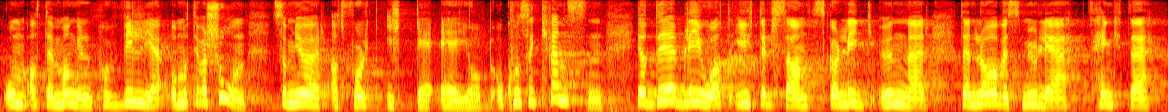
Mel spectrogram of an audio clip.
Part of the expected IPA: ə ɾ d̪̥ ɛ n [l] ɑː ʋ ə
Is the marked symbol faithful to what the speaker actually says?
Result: yes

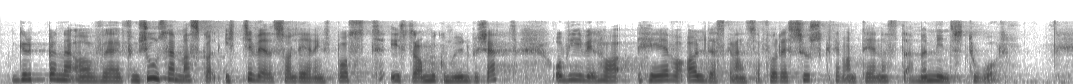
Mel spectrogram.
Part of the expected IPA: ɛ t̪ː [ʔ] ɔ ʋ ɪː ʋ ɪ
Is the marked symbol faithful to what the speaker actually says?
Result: yes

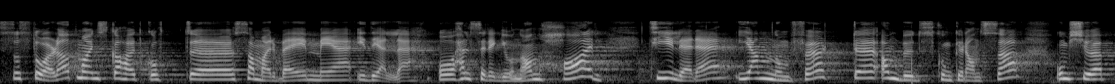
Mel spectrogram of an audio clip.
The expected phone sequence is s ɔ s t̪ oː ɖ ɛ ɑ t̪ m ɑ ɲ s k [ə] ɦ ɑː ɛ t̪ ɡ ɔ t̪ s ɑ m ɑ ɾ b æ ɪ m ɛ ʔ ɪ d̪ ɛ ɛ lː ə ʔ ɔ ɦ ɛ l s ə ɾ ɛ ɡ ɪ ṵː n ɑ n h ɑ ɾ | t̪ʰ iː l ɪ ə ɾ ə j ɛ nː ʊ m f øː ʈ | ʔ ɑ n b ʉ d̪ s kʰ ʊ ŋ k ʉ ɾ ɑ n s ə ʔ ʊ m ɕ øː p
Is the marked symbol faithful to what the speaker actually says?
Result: no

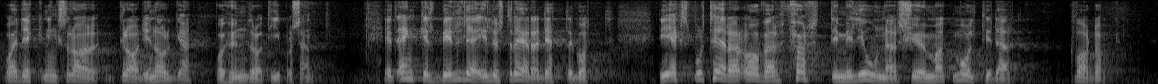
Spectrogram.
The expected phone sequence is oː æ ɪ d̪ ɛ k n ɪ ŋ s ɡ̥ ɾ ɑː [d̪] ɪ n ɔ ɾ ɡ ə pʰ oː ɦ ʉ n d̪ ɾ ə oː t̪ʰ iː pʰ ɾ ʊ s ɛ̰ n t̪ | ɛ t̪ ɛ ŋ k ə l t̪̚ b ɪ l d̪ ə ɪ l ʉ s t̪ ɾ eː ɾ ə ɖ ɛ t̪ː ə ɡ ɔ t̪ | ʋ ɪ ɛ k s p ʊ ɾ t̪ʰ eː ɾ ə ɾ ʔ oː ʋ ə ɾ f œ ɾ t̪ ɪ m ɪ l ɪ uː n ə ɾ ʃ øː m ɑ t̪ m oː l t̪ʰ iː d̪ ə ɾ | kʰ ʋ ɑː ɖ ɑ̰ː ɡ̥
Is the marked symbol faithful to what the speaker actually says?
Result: yes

